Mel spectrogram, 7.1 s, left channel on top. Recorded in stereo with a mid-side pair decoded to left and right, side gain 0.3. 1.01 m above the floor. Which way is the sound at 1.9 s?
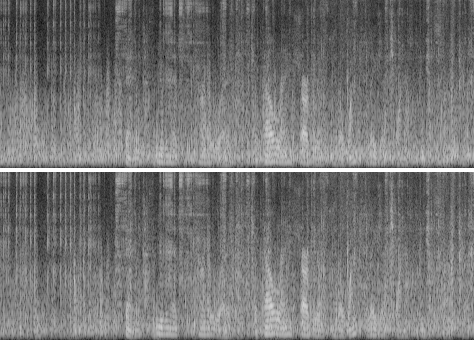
15° right.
